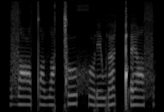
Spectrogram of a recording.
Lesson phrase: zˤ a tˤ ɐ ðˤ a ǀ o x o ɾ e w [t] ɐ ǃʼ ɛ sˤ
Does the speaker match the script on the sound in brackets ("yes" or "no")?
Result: no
